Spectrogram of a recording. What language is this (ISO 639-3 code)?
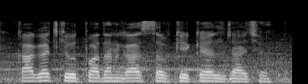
mag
